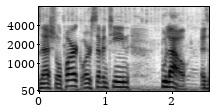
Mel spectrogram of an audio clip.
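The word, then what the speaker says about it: pulau: out 17 Islands now naal park or 17 pulao as it's pronounced yeah so uh yeah got the team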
